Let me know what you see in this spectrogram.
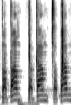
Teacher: it's unstressed, stressed, unstressed, stressed for 10 syllables every single line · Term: iambic pentameter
